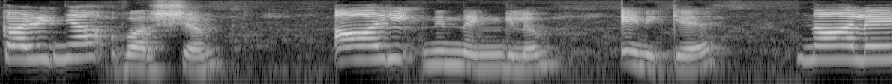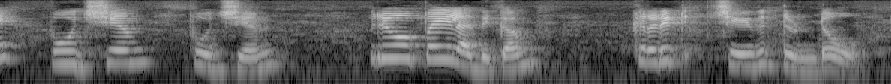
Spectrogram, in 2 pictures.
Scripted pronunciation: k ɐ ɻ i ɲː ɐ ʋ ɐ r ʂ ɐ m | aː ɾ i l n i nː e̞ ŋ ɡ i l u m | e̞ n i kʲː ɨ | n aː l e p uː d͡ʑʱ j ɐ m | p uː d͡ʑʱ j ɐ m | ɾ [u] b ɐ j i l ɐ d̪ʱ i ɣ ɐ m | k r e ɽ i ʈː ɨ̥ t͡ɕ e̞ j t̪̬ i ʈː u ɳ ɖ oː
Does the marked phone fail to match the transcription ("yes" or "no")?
yes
